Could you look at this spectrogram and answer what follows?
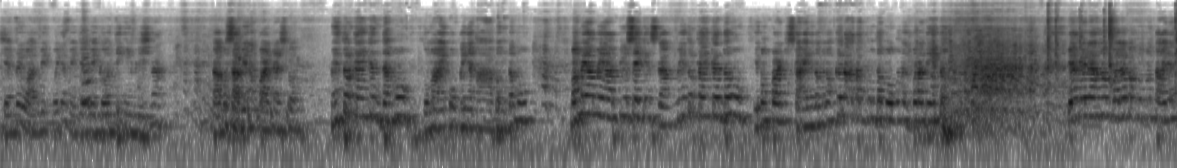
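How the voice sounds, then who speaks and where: A man telling jokey travel stories to a live audience, laughing often as he speaks, recorded from a distance in an event hall. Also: sits high. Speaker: network marketing speaker. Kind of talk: storytelling talk to a live audience. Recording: echoey hall, distant mic, audience noise.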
